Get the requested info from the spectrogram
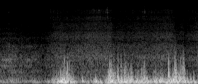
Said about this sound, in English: It's another windy day!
